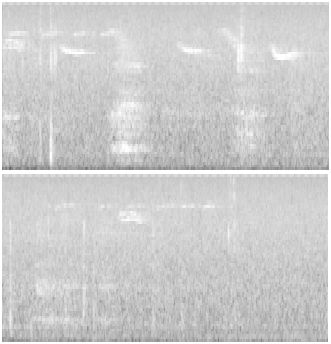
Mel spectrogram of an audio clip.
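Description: Quiet forest ambience with a small bird giving a few short high whistled notes, each dipping and rising in pitch, in the first few seconds. A sharp tick comes about half a second in, and the climber exhales briefly twice, a little after the first second and again about a second later.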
